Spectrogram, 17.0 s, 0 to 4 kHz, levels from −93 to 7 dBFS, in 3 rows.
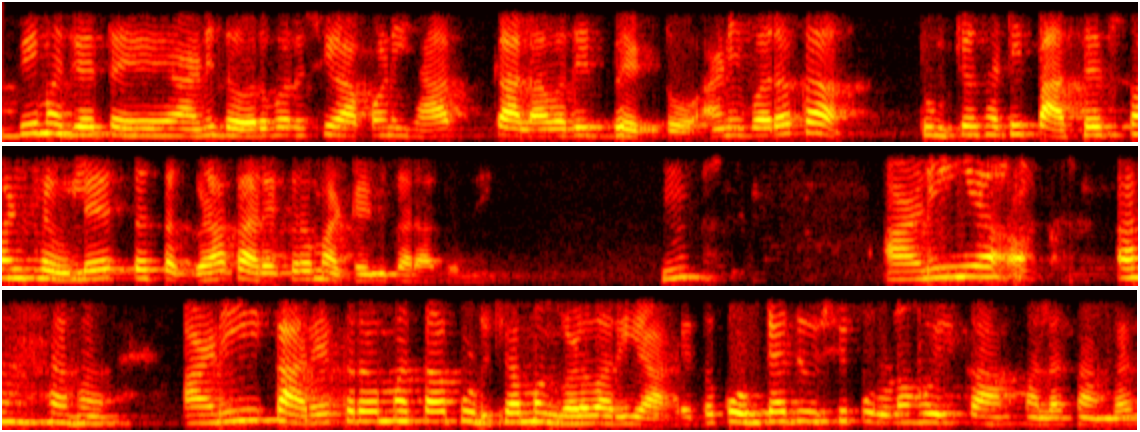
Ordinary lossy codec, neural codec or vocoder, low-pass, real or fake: none; none; 3.6 kHz; real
